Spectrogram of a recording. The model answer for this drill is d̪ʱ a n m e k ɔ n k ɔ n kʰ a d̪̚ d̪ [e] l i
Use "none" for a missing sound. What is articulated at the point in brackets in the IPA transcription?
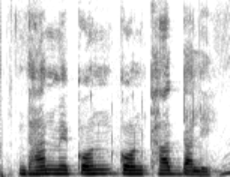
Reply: a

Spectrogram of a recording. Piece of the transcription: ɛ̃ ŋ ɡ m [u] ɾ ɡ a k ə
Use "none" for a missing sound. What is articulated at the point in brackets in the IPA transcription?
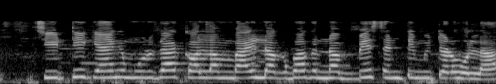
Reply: u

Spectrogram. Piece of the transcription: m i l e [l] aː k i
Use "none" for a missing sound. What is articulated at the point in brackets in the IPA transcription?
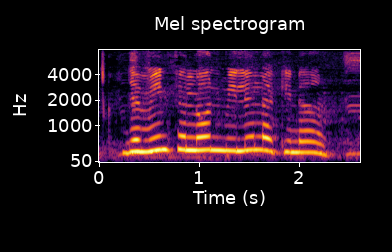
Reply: l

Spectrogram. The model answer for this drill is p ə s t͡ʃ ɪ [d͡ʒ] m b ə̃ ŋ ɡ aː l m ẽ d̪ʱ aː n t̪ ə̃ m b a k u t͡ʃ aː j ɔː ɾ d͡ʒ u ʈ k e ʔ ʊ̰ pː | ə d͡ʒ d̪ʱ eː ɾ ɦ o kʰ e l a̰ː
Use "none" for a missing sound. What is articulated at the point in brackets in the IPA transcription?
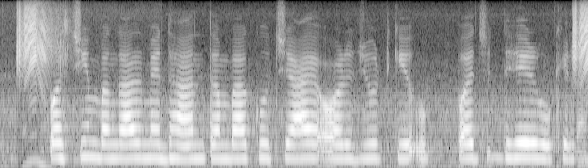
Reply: none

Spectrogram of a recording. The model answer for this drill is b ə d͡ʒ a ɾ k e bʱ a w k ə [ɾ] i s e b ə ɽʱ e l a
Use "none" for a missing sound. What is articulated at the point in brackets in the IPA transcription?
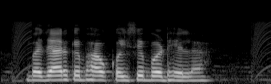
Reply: none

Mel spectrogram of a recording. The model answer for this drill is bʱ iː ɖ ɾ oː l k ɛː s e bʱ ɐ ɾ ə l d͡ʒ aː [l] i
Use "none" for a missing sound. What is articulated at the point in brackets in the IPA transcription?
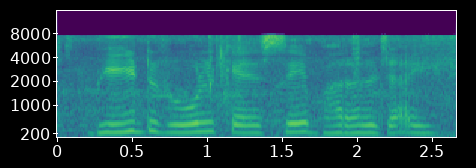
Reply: none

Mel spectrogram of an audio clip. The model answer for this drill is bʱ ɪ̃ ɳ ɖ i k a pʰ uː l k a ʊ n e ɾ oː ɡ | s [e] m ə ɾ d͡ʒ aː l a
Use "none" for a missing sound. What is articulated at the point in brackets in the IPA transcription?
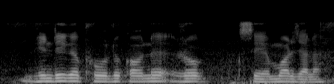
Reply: e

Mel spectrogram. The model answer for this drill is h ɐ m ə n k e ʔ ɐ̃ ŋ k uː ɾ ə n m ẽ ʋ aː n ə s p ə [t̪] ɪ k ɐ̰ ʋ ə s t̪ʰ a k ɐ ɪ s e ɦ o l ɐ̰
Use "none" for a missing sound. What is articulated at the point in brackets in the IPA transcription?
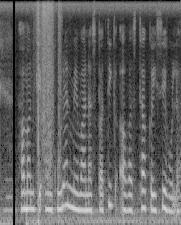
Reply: t̪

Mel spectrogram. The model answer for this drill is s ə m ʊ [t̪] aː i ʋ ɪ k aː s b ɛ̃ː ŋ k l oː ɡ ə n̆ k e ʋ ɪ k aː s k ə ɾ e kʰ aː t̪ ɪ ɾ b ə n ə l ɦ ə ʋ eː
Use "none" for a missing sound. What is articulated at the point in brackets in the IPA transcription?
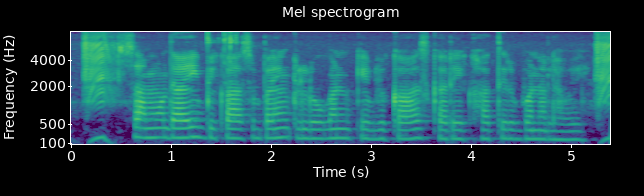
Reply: d̪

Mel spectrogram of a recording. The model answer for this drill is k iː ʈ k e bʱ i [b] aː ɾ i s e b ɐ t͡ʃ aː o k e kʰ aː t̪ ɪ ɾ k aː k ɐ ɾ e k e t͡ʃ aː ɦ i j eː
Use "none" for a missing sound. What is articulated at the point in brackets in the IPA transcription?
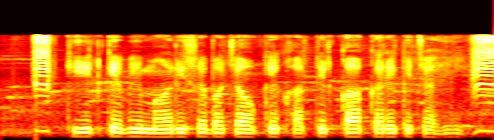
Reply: m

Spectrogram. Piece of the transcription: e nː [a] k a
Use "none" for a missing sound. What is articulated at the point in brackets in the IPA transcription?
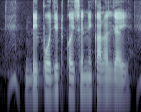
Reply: i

